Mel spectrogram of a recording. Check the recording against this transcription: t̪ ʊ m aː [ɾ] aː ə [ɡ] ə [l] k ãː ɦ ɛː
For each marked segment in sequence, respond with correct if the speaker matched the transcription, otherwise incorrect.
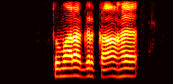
correct, correct, incorrect: ɾ

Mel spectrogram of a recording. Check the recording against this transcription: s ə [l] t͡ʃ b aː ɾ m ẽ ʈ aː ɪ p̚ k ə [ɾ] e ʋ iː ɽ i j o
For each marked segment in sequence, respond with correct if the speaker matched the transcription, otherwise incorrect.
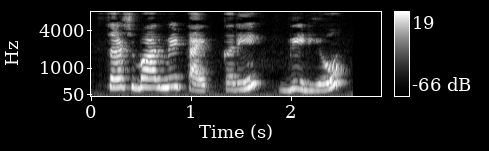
incorrect: ɾ, correct

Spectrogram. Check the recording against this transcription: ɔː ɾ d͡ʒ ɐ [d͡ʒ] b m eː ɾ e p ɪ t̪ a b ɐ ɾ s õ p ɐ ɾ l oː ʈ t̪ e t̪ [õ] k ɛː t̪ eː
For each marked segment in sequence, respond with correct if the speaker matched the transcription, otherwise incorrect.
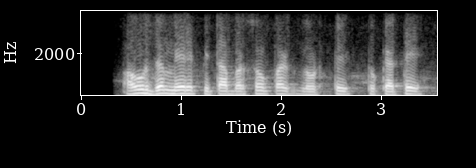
incorrect: none, incorrect: o

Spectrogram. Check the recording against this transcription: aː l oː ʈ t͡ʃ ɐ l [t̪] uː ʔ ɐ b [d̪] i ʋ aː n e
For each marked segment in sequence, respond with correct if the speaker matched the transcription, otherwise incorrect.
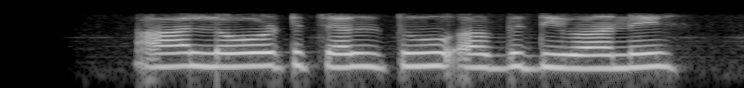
correct, correct

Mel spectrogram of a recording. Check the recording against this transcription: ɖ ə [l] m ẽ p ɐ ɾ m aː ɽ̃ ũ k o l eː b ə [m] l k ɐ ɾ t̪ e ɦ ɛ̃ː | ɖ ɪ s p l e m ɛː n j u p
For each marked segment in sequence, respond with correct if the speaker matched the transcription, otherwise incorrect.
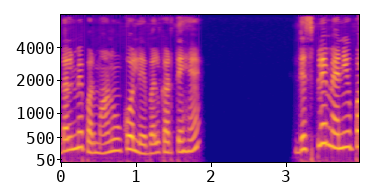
correct, incorrect: none

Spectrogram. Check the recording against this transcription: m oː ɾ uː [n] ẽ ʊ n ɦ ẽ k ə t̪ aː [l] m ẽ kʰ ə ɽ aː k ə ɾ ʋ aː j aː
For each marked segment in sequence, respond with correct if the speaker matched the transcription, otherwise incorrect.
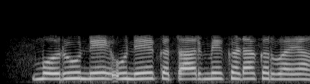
correct, incorrect: ɾ

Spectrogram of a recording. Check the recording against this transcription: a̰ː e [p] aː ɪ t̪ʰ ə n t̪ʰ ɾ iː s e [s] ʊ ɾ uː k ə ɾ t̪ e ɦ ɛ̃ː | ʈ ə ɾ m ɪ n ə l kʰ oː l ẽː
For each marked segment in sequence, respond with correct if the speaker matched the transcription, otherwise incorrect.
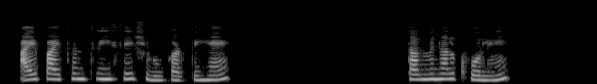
correct, incorrect: ʃ

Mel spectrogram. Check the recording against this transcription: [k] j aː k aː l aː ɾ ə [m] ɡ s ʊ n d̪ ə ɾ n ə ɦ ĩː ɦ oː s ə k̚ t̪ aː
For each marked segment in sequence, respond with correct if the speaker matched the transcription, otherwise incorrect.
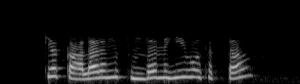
correct, incorrect: ŋ

